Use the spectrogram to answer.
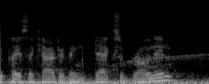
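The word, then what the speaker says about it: Ronon: He was in Stargate Atlantis, and he plays a character named Dex Ronan, which oddly enough rhymes with Conan.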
